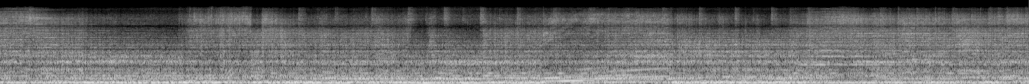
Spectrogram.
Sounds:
car, auto racing, vehicle

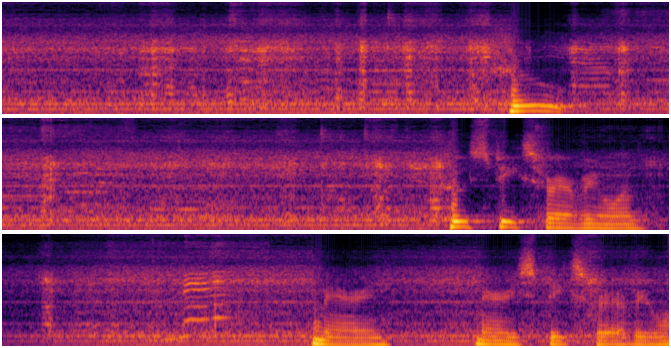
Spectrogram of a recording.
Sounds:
speech

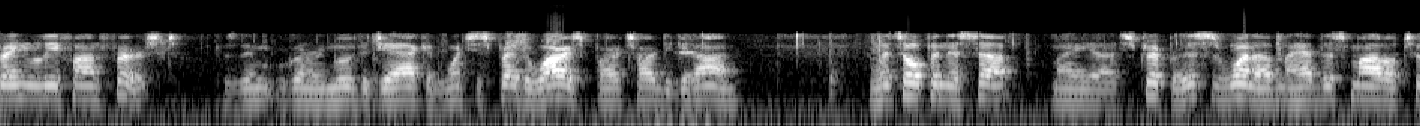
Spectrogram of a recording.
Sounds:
speech

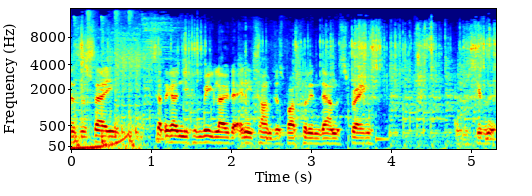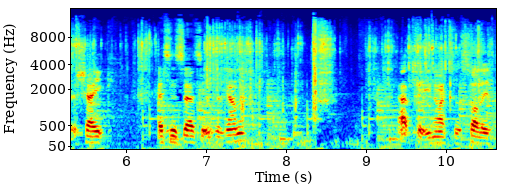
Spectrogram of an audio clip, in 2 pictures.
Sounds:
music, speech

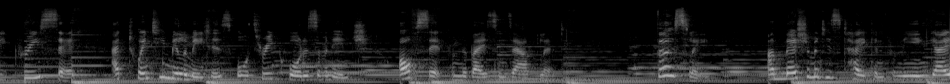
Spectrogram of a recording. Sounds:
female speech, speech, music

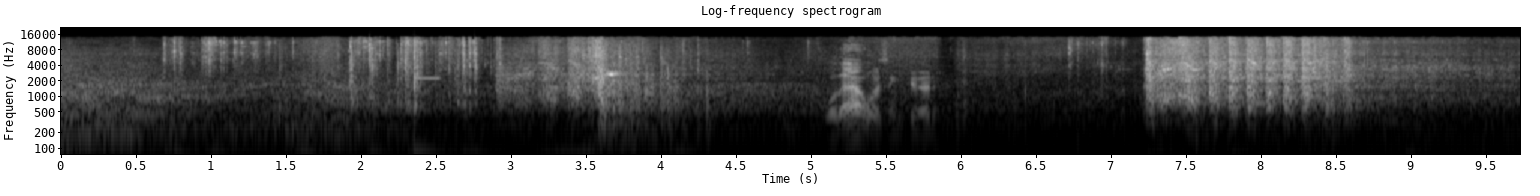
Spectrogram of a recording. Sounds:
motor vehicle (road), engine, speech, car, vehicle

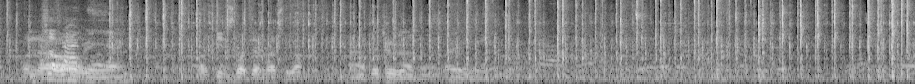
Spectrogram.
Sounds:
speech, inside a small room

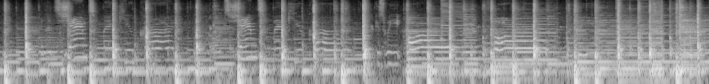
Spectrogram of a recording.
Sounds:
music

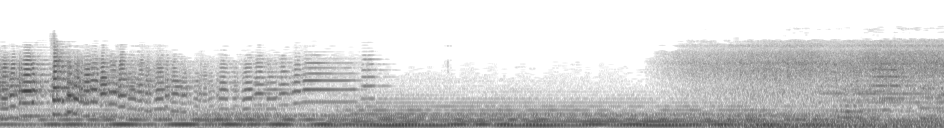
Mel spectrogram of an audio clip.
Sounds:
orchestra, musical instrument, music

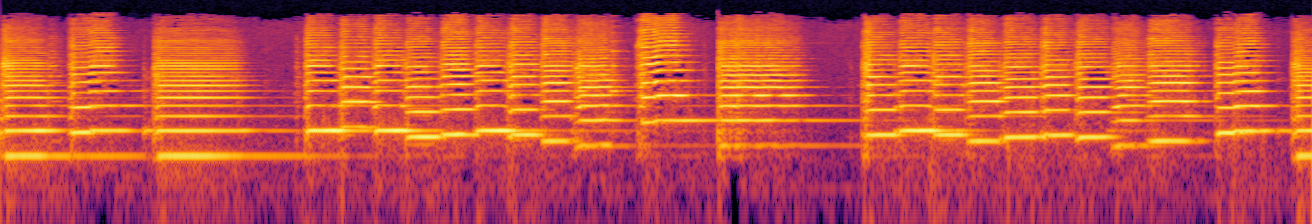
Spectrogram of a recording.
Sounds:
fiddle, music, musical instrument

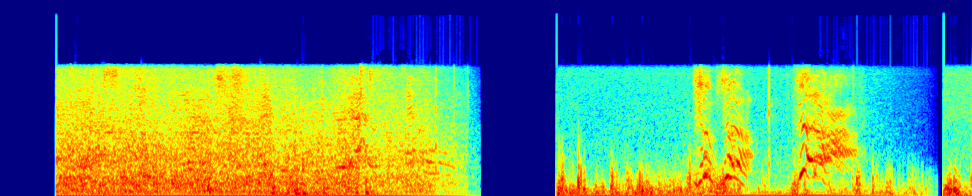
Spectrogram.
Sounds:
inside a large room or hall, outside, rural or natural, speech

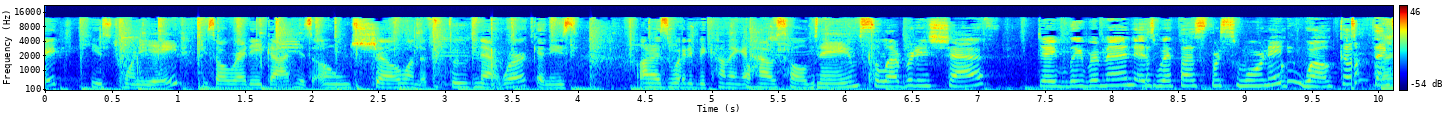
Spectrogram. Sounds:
music, speech

